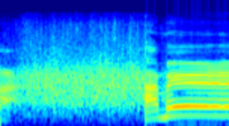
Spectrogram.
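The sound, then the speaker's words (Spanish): A church audience applauds the Lord, with dense clapping filling the first part. A loud, sustained voice then cuts in and takes over. “Dale un aplauso al Señor. Dale aplauso, iglesia.”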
